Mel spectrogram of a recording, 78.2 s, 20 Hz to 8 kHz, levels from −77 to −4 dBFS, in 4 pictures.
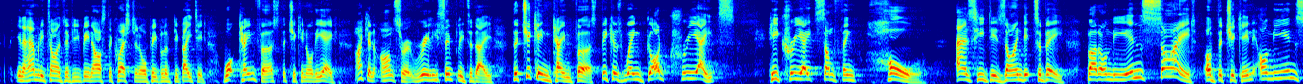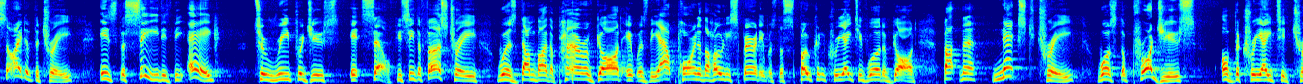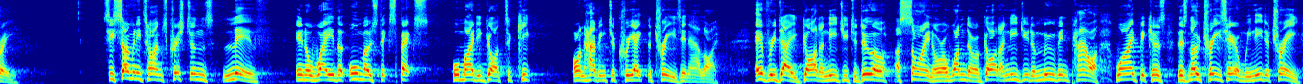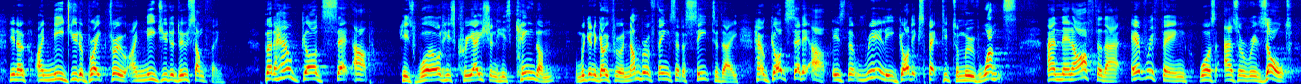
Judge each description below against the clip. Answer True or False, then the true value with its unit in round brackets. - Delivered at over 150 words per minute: True (175 wpm)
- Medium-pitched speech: True (180 Hz)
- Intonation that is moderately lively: True (3.4 semitones)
